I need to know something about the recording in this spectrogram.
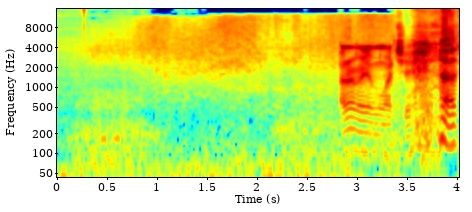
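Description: A loud whoosh sweeps past.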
